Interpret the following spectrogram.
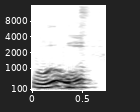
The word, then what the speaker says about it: wolf: I need some I'm sorry, but Kenny, are you not using the L in wolf? I mean, it's it's a subtle L. Wolf.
